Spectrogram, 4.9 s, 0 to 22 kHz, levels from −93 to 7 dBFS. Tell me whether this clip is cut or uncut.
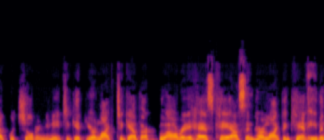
cut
